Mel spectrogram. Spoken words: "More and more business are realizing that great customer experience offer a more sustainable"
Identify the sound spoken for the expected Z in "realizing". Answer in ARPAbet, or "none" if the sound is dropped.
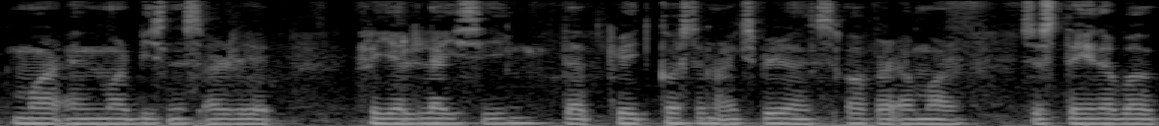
S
